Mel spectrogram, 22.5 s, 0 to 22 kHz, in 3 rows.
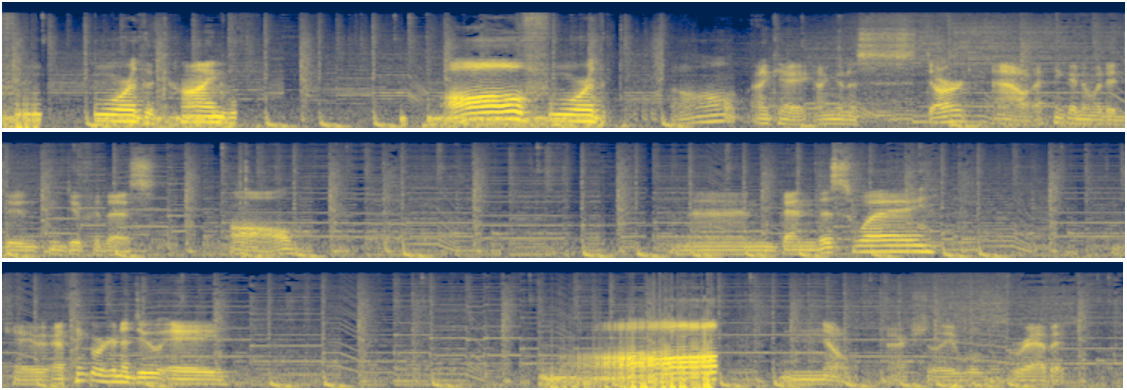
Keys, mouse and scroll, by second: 0.6 space, 2.6 click, 2.8 space, 7.9-9.0 shift+drag, 10.4 click, 12.3-13.6 drag, 16.2-17.8 drag, 18.5-20.0 drag, 20.8 right click, 21.3 g.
